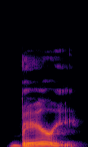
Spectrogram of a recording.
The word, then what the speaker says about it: berry: The B makes a closed sound, berry, and the V makes a vibration sound, very. But the rest of the word is exactly the same.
